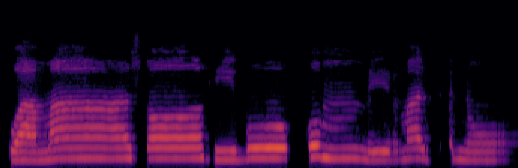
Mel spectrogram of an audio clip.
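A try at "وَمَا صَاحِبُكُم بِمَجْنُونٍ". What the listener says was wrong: Mim ketemu ba, tadi kan ikhfa ya. Wajib dengung. Hati-hati nih. Hai, sohibukum. Huruf jim di sebelah sini. Huruf jim. Sohibukum. Majnun.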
